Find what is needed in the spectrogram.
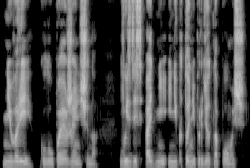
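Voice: medium pitch, measured pace, no room sound, studio quality, lightly acted. A reader voicing a big brutish male forest creature, crude and mocking, in an audiobook. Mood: dismissive. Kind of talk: audiobook reading.

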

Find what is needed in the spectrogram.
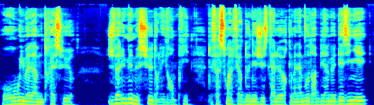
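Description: A man voicing a calm, scheming young female maid, politely deferential and matter-of-fact. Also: lowish voice, moderate pace, close to an everyday voice. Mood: assured.

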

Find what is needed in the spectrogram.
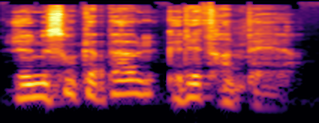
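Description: A resigned king, calm and patient, in a dark, husky voice. The audiobook reading stays even and measured. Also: medium pitch. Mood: weary calm.

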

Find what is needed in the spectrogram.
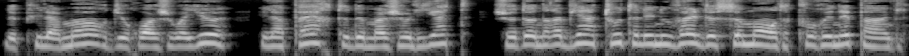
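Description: A woman's voice: medium pitch, steady tone, normal speed, warm tone, natural voice. A woman voicing a sorrowful widowed queen.

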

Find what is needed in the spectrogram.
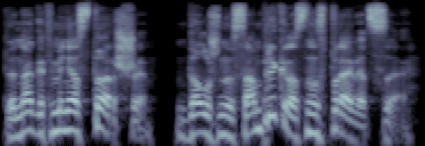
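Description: A man's voice: on the high side, a little fast, a little mellow, no echo, clean studio sound, close to an everyday voice. A man voicing an irritable, determined young magic student who talks in a curt, dismissive way.

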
